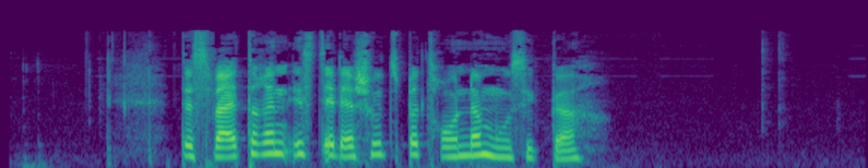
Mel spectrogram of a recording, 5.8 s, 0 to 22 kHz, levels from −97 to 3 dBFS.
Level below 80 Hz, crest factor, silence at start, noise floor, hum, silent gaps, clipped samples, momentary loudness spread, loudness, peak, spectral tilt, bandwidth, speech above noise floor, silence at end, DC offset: -60 dBFS; 24 dB; 1.2 s; -78 dBFS; none; none; under 0.1%; 9 LU; -22 LUFS; -2 dBFS; -3.5 dB/octave; 11.5 kHz; 55 dB; 1.85 s; under 0.1%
